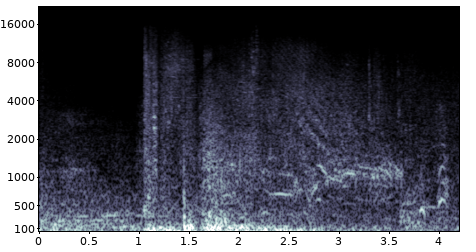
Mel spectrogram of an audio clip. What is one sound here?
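A fiery blast roars loudly.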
